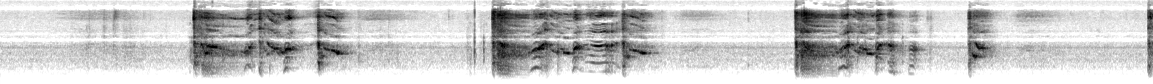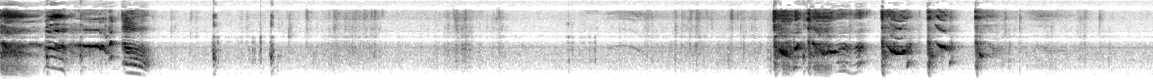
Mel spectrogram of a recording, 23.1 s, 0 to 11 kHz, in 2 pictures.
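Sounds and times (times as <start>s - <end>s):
person coughing: 1.9s - 3.6s, 4.9s - 6.6s, 8.0s - 10.0s, 11.5s - 13.1s, 19.2s - 21.6s.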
